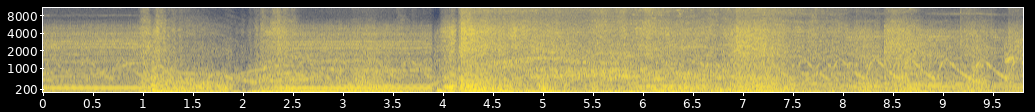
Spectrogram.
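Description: A car crashes and scrapes against other cars.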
